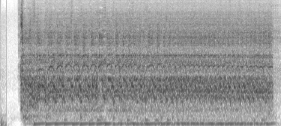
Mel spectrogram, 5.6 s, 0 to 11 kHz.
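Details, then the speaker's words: 1960 John Deere 1010 diesel tractor, intake preheated, fuel reaching cylinders: low, steady starter chugging for five seconds, never fires, no exhaust smoke; cranks but won't start, owner suspects injection pump 180° out. "I really would have expected some smoke cuz I know fuel's getting in the cylinders now but I got no smoke so maybe we need to flip that injection pump around 180° see what that does"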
